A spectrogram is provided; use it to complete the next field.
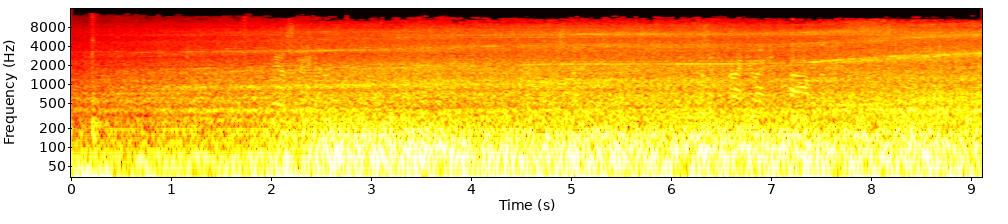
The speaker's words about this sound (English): We're sorry about the delay, but we are now cleared for takeoff.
